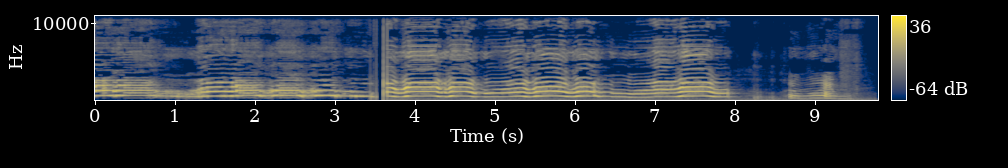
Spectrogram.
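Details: Husky howling, its so-called song: loud, long, wavering howls in several rising and falling phrases. A brief break comes partway through, and a shorter, softer howl ends the sequence.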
